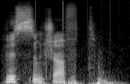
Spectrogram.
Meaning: 1. science (a branch of knowledge or academic discipline dealing with a systematic body of facts or truths) 2. science, the sciences taken as a whole
- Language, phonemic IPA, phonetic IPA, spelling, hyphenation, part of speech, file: German, /ˈvɪsənʃaft/, [ˈvɪsn̩ʃaft], Wissenschaft, Wis‧sen‧schaft, noun, De-Wissenschaft1.ogg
